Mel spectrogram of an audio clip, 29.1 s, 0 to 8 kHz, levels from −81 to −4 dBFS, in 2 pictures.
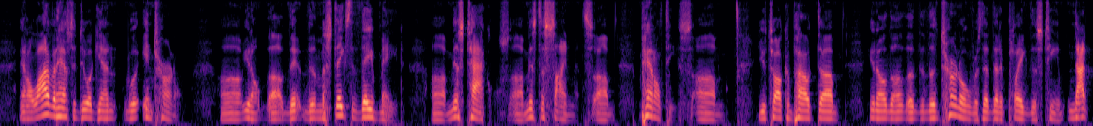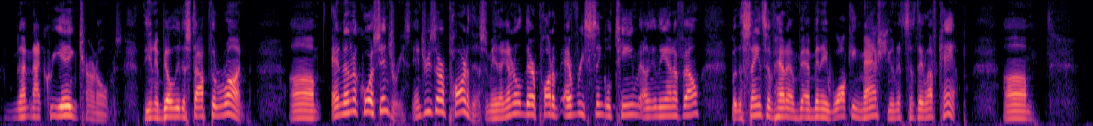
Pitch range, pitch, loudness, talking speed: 120-170 Hz, 135 Hz, -30 LUFS, 205 wpm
